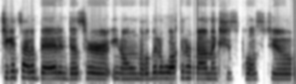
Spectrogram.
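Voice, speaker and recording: High-voiced woman greeting viewers. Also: flat delivery, brisk, a bit bright, dry recording, muffled recording. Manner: friendly, laughs often, reads out viewer names. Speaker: livestream co-host. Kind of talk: casual livestream chat.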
